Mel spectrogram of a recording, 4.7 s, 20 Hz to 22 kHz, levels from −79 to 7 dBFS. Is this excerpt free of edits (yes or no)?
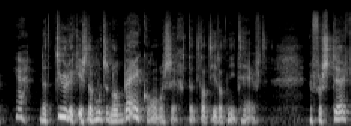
no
